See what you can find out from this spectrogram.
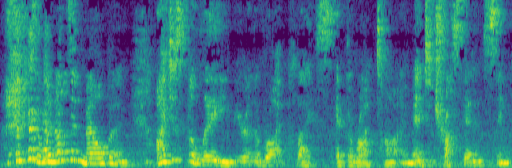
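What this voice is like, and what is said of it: New Zealand accent. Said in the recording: “For those that can hear my accent, yes, there is a Kiwi lingering inside.”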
